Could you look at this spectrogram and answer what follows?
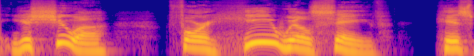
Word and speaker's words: Yeshua: result is the same the messiah's name is pronounced Yeshua which means not yah is salvation but he is salvation as evidenced Again by Matthew 1 21 you will call his name Yeshua for he will save his people from their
